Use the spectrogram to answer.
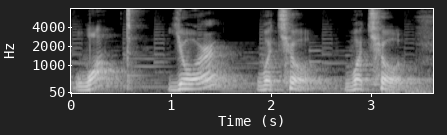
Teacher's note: Primeiro, esse R é totalmente apagado, esse R caipira, então your, não vai ter esse e depois o yo vai virar ya. Então você tem uma redução da vogal para o schwa.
